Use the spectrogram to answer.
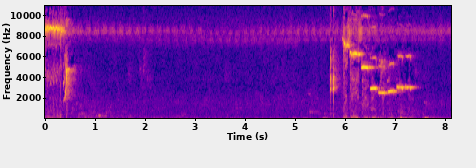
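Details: Morning song of a young Tledekan Kalimantan, forest-caught and cared for about two weeks: a brief high chip, long quiet stretch, then a quick run of sharp whistles falling in pitch, with a constant high hum behind.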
